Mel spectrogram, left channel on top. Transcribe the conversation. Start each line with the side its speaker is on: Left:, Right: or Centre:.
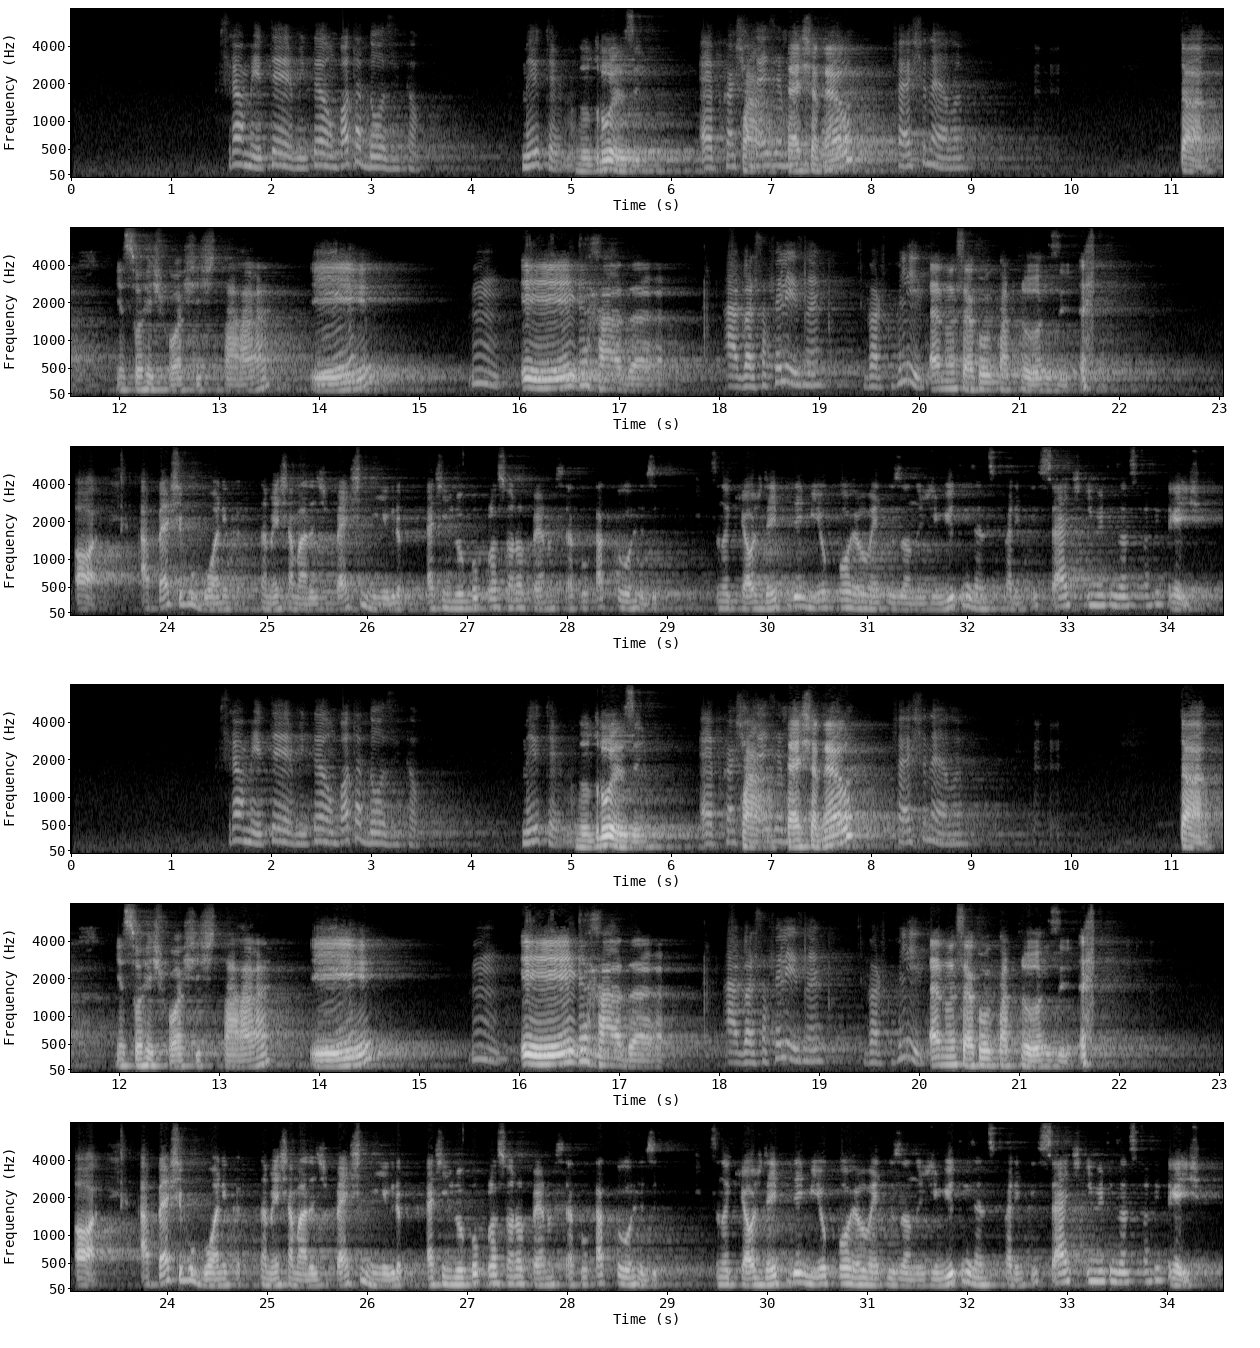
Left: Será o meio termo, então? Bota 12, então. Meio termo.
Right: No 12,
Left: É, porque eu acho
Right: Tá,
Left: que dez é muito
Right: fecha
Left: pouco,
Right: nela?
Left: fecho nela.
Right: Tá. E a sua resposta está... E...
Left: E. Hum,
Right: Errada.
Left: ah, agora você tá feliz, né? Agora ficou feliz.
Right: É no século XIV. Ó, a peste bubônica, também chamada de peste negra, atingiu a população europeia no século XIV, sendo que a auge da epidemia ocorreu entre os anos de 1347 e 1353.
